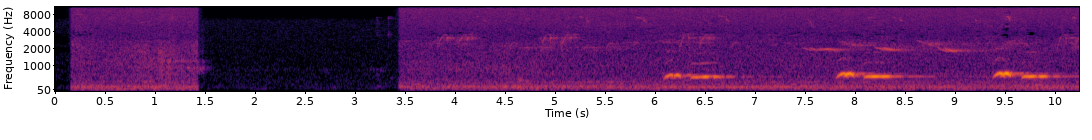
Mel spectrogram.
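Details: Common cuckoo song, three low, falling two-note 'cu-coo' phrases about every one and a half seconds, faint higher calls of other birds and a steady background hum; played for comparison with the African cuckoo.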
